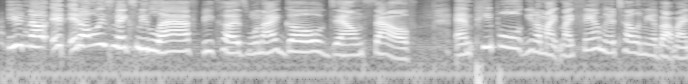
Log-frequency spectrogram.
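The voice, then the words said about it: New York accent. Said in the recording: “we do have that um, New York accent going on”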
